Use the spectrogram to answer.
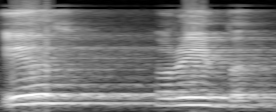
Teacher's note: جو زوا ہے وہ بھی ساکن ہے، لیکن وہ حروف قلقلہ نہیں ہے، اس لیے ہم اسے نہیں ہلائیں گے۔ اضرب، با ہلایا جائے گا۔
